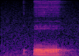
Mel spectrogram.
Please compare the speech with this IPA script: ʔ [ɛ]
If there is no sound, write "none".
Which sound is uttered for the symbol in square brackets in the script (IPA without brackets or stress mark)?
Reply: e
